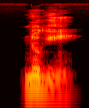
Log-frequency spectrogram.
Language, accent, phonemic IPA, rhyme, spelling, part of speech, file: English, Australia, /ˈnʊɡi/, -ʊɡi, noogie, noun / verb, En-au-noogie.ogg
- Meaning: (noun) An act of putting a person in a headlock and rubbing one's knuckles on the other person's head, often a playful gesture of affection when done lightly; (verb) To perform a noogie on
